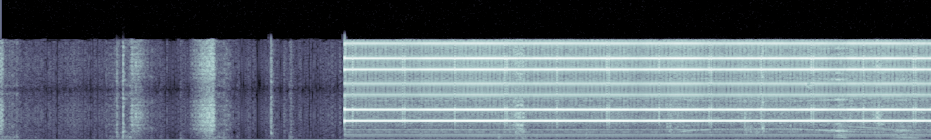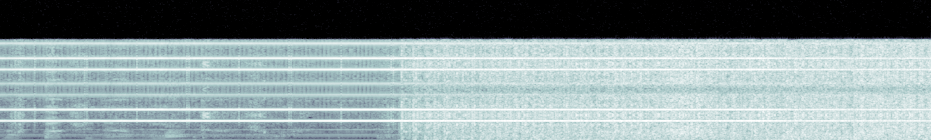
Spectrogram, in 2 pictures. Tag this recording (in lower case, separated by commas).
engine starting, speech, engine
